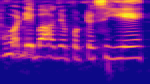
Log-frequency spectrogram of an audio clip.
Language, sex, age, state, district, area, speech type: Sindhi, female, 45-60, Maharashtra, Thane, urban, spontaneous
